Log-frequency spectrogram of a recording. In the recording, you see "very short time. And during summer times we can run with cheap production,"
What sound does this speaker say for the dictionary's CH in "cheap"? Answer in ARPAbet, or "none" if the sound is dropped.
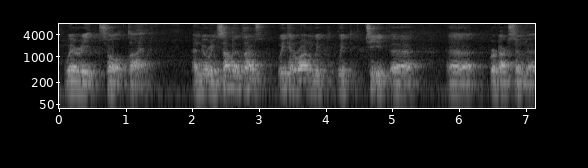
CH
